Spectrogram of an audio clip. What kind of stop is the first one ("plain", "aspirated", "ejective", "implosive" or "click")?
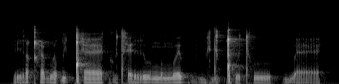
aspirated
